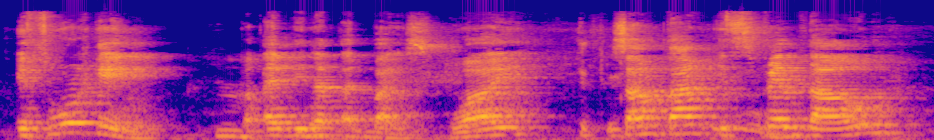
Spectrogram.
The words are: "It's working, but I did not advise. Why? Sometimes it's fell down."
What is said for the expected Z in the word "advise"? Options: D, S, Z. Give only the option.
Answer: S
